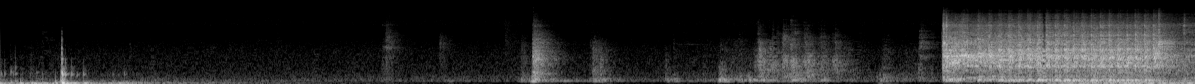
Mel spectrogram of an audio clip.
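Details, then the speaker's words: Engine start after replacing the fuel injectors with OEM-spec parts; it catches at once, idles high briefly, then settles into an even idle with no stumble and no fuel leaks; healthy start. "all right the injectors are in and she runs great so cranked right up it idled high for a little bit but then it just kind of scenes itself out"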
